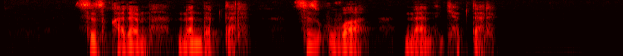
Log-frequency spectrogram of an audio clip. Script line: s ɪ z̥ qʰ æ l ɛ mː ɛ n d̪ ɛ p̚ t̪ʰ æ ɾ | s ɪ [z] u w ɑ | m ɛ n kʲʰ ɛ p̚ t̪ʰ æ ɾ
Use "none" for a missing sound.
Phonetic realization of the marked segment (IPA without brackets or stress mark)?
z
